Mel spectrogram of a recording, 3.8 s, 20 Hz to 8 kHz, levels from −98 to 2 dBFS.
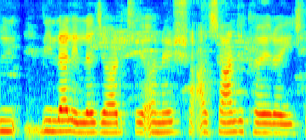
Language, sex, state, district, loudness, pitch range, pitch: Gujarati, female, Gujarat, Gandhinagar, -18 LUFS, 200-225 Hz, 205 Hz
